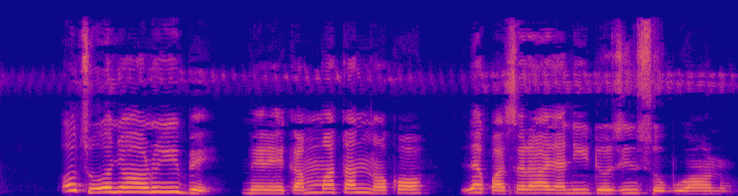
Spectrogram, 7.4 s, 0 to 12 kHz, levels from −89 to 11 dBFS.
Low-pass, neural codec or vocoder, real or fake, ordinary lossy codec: 10.8 kHz; vocoder, 44.1 kHz, 128 mel bands every 512 samples, BigVGAN v2; fake; AAC, 48 kbps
